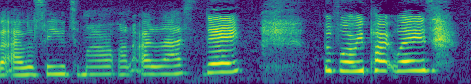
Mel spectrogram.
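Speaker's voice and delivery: moved, emotion welling up. Signing off to his audience before their last day together: emotional. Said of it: "I'm getting emotional".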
